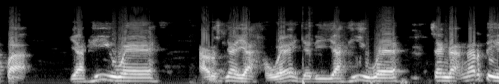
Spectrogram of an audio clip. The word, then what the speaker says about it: Yahweh: jadi yahui yah Iwe nah lussade he Ini bacanya apa yah yg weh harusnya Yahweh jadi Yahweh saya nggak ngerti itu menulis nih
